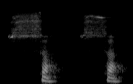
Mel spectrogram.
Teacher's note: En el norte y centro de España no es predorso alveolar, es ápico alveolar. Ápico alveolar.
